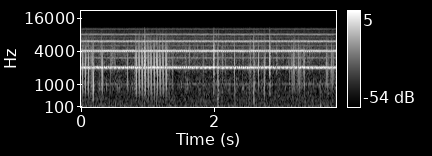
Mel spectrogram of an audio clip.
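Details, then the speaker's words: 1970s #1 Crossbar office, Grand Concourse, Bronx: single steady off-key tone under scattered relay clicks during dialing, noisy power supply hum that runs through the whole building. "if it could just play a different note every now and then yeah that would be nice but it only plays one note and that note that it plays isn't even on a musical pitch"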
